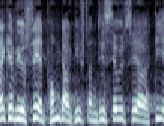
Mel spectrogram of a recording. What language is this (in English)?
Danish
